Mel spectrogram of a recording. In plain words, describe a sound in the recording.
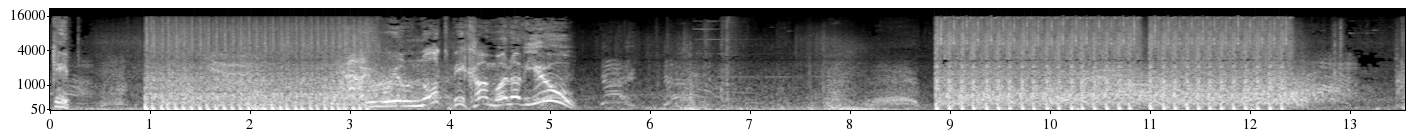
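A machine gun fires rapid bursts of shots.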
